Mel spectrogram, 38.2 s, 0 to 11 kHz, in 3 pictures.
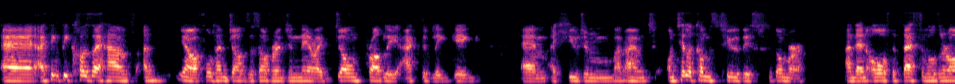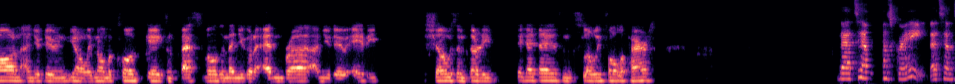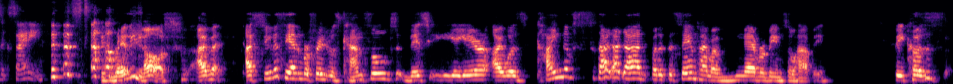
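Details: Real stammer in an adult Irish male stand-up comedian who has stammered through his comedy career since 2010, speaking conversationally; stuttering (stammering).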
